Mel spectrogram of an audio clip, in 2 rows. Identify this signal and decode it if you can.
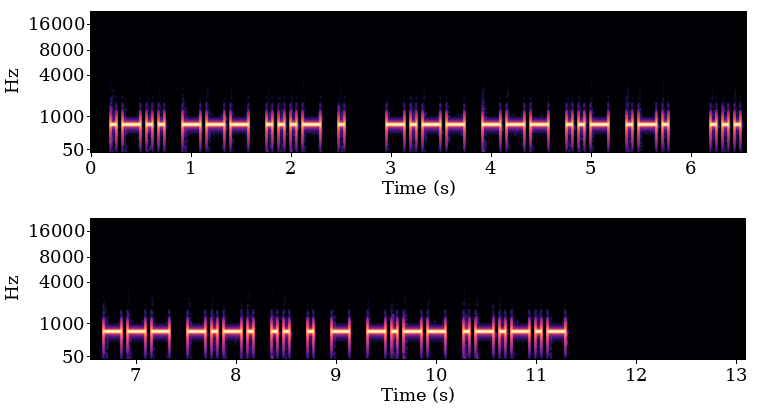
Morse code, heard as a keyed tone, about 20 wpm, 700 Hz. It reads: LOVE YOUR SOCIETY.
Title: Sentences from Top 1000 Words - Review Part 4 - 20wpm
